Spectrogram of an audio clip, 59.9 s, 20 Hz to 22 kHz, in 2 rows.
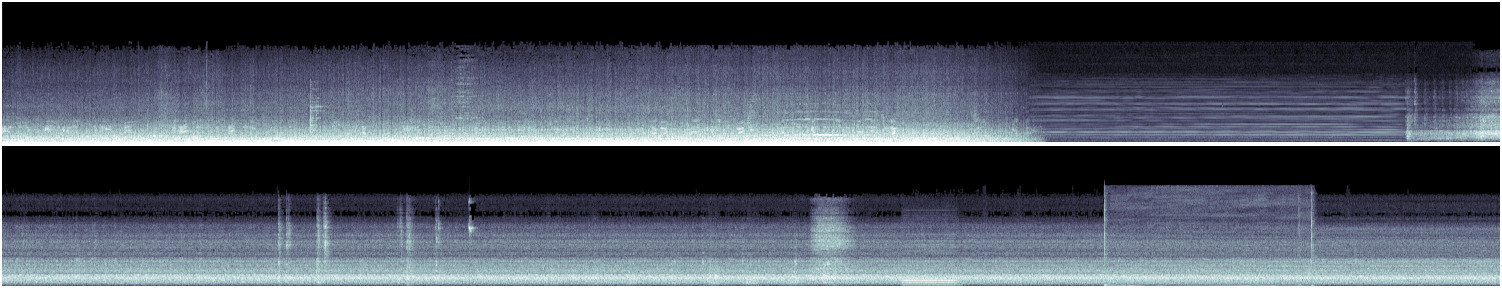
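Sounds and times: diesel engine running: 0:00.0 - 0:21.0, 0:46.8 - 0:59.8
model locomotive hum: 0:00.0 - 0:29.8, 0:47.6 - 0:59.7
short hiss of air: 0:46.1 - 0:47.0
train horn blast: 0:47.9 - 0:49.3, 0:52.0 - 0:56.2
rough loud noise: 0:52.0 - 0:56.2.

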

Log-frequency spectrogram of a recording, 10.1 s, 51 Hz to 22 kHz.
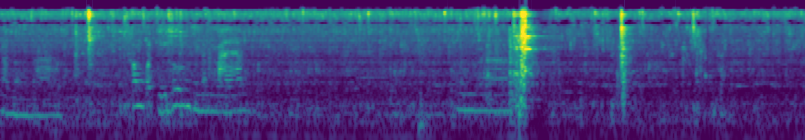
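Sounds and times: tap water running into sink: 0:00.0 - 0:10.0
dishes clattering: 0:06.0 - 0:08.8.

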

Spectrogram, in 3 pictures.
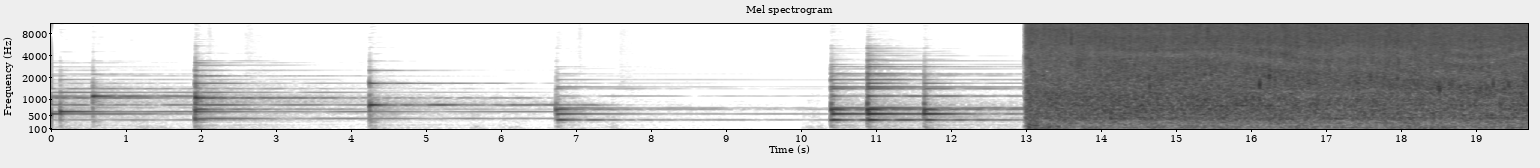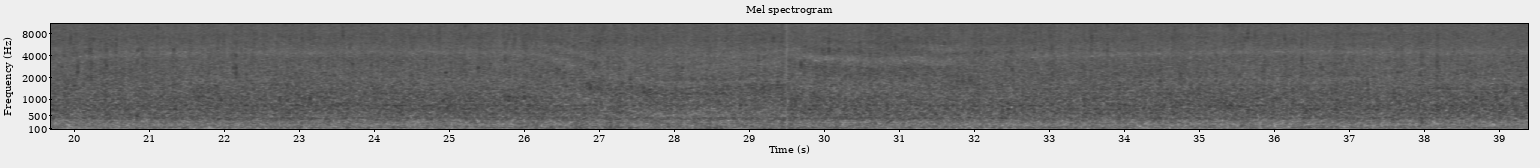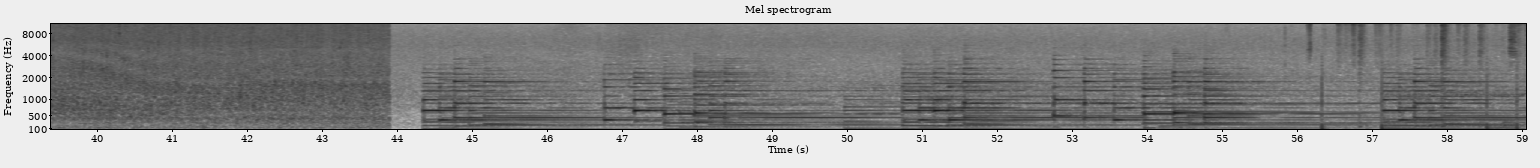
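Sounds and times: flowing water rushing: 0:13.0 - 0:59.0.

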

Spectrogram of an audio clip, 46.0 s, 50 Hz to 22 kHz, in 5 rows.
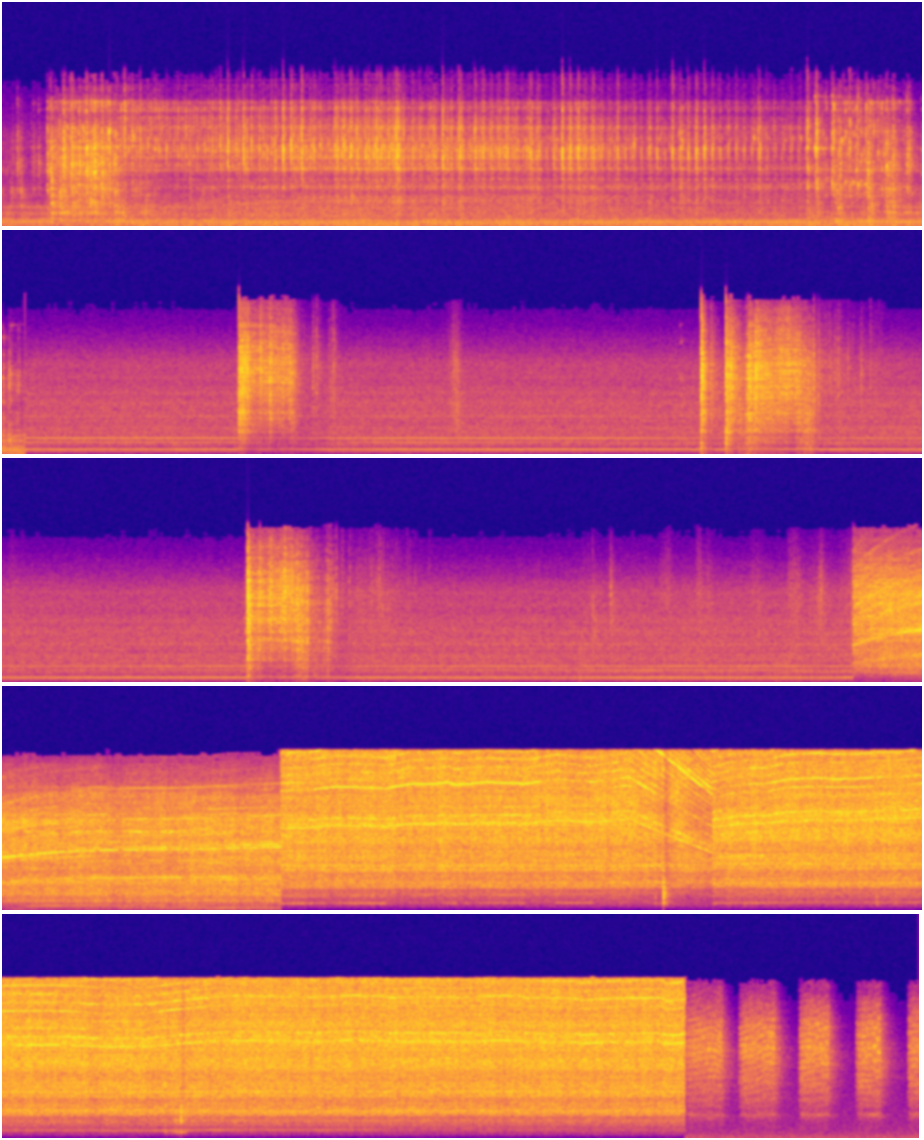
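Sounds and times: drill press cutting steel: 0:00.4 - 0:09.4, 0:26.9 - 0:43.6
steady electrical hum: 0:09.4 - 0:26.9
welding arc crackling: 0:11.6 - 0:12.6, 0:16.2 - 0:18.0, 0:20.8 - 0:22.4
rotary tool whining: 0:26.9 - 0:43.7.

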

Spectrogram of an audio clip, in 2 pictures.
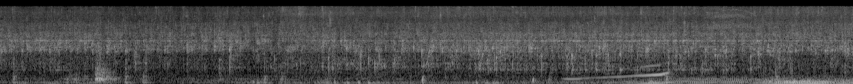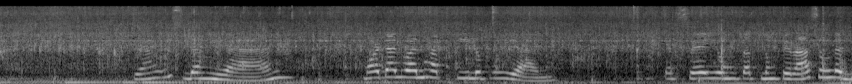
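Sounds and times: fish sizzling in hot oil: 0:00.0 - 0:17.0
metal spatula in oil: 0:06.7 - 0:17.0.

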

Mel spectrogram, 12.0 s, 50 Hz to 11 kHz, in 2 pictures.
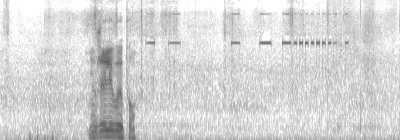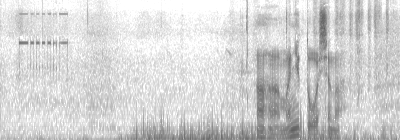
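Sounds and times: metal detector beeping: 0:02.1 - 0:02.8, 0:03.4 - 0:05.5, 0:06.2 - 0:07.1.

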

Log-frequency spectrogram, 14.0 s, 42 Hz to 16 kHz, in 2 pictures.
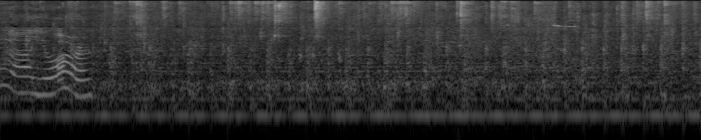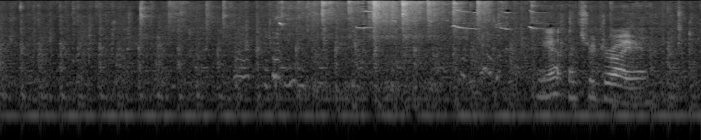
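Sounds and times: dryer humming: 0:00.0 - 0:14.0
puppies pawing wire pen: 0:01.2 - 0:14.0
puppy squeak: 0:09.4 - 0:12.5.

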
